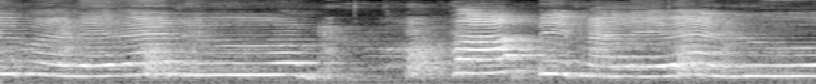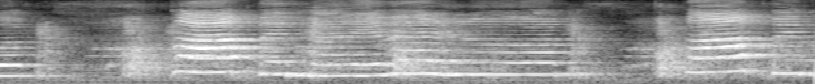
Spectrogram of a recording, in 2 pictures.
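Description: A young girl singing a Tamil song solo, in phrases of two to three seconds with short breaks between, each phrase ending on a held note.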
